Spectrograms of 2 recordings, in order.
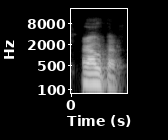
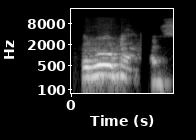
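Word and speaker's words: router: রাউটার। রোটার রোটার না, রাউটার।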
